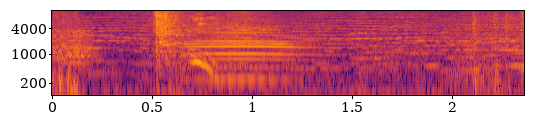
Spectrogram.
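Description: A thump, then bagpipes giving a groaning note that slides down in pitch and settles into a low steady drone.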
